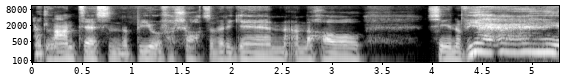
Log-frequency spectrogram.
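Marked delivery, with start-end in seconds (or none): 4.4-5.2 high, drawn-out cheer; retold cheer. Fan acting out the opening scene's crowd, cheering. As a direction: imitate a crowd's high-pitched yay.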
